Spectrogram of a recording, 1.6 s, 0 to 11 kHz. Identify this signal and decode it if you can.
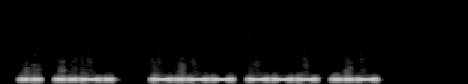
Morse code, heard as a keyed tone, about 55 wpm, 700 Hz. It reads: IF YOU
